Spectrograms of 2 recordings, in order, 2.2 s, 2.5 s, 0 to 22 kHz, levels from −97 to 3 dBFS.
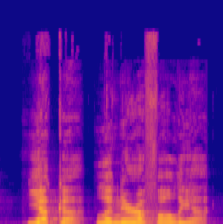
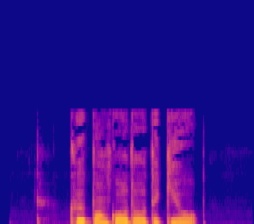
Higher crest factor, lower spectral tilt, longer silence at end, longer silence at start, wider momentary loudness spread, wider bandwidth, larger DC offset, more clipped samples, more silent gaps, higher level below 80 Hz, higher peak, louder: about the same, 16 dB vs 16 dB; about the same, -6 dB/octave vs -7 dB/octave; second, 0.15 s vs 0.6 s; second, 0.3 s vs 0.7 s; about the same, 7 LU vs 8 LU; first, 19 kHz vs 11.5 kHz; neither; neither; neither; first, -56 dBFS vs -74 dBFS; about the same, -4 dBFS vs -6 dBFS; about the same, -20 LUFS vs -20 LUFS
